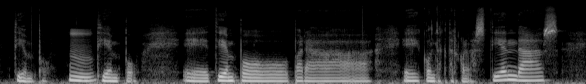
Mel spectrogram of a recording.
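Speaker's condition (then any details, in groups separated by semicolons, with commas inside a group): No condition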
